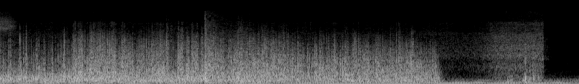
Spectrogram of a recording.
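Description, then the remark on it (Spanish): Steady, loud rush of wind and rain outside, a dense roar that fills the scene for several seconds before thinning out and fading near the end. “Se fue la electricidad y la lluvia sigue.”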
